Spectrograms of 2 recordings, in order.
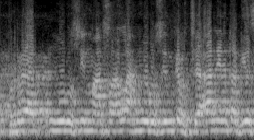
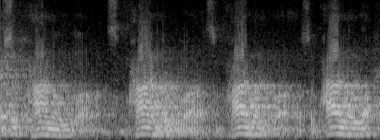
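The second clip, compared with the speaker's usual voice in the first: soft, low, drawn-out Subhanallah, felt deeply; heartfelt dhikr; 9 semitones lower, 5 dB quieter, slower than usual. Shown as a demonstration. Preacher shows how the companions recited, soft and heartfelt. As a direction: breathe each Subhanallah slowly from the heart. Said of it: "Dihayati betul".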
